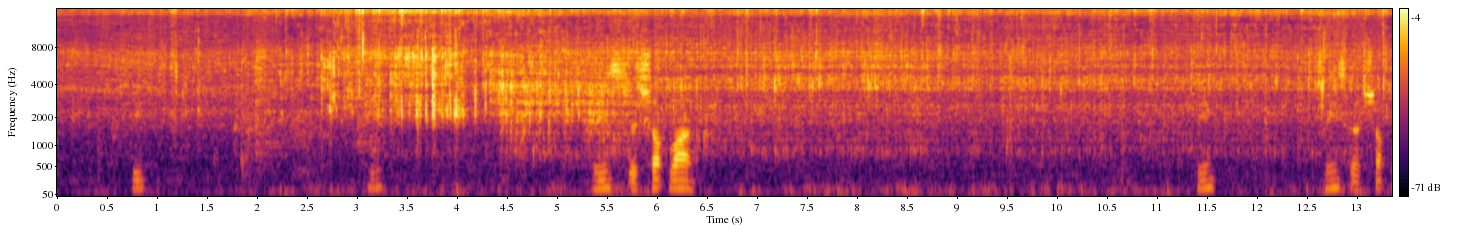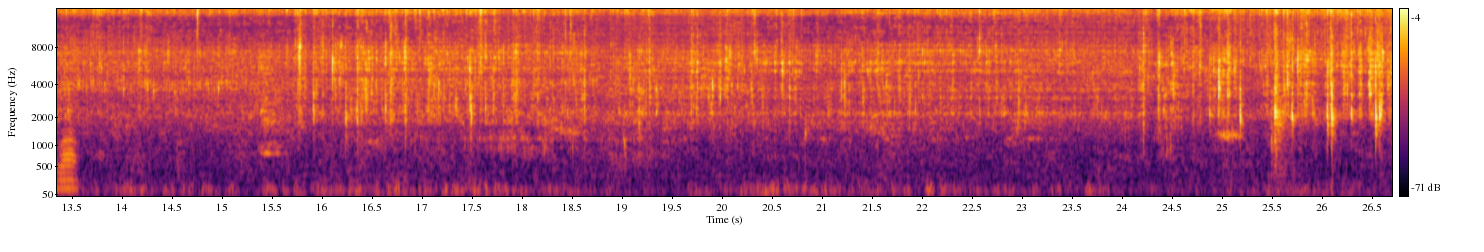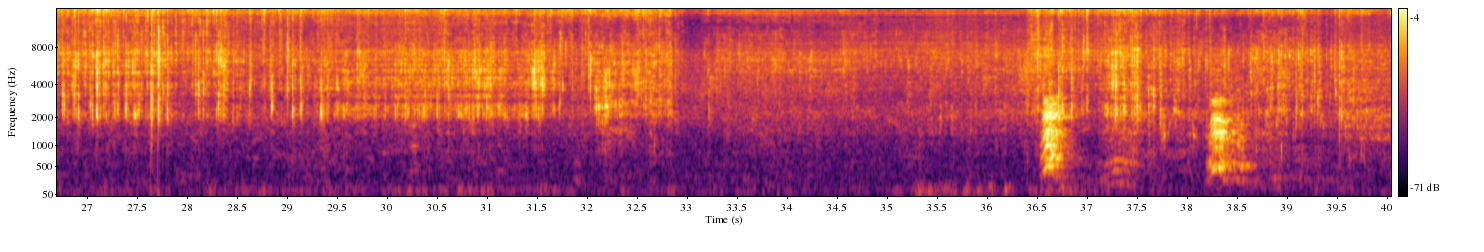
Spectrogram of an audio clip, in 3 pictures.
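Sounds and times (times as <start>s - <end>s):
water jet splattering on ground: 1.8s - 6.4s, 23.8s - 34.0s, 36.3s - 40.0s.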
